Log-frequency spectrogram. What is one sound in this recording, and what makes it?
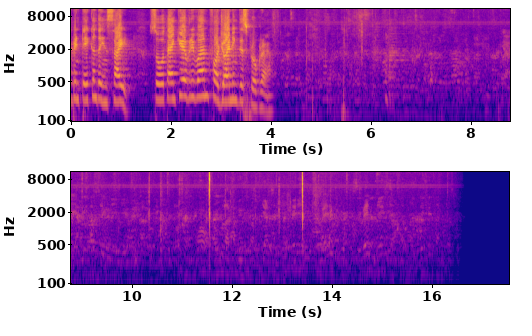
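A crowd of people chatters in a large room.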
